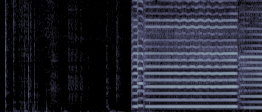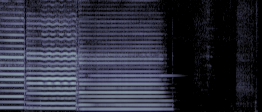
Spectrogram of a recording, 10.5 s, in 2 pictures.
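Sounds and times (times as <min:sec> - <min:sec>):
violin: 0:02.6 - 0:08.8.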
